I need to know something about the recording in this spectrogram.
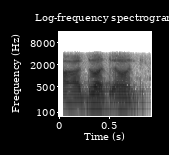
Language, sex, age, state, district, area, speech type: Malayalam, male, 18-30, Kerala, Kozhikode, rural, conversation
